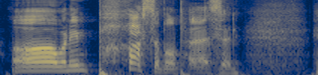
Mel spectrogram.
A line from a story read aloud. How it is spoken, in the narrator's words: he exclaimed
